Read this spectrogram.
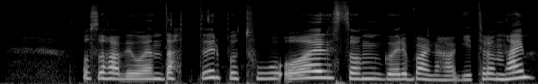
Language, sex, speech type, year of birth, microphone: Norwegian, female, spontaneous, 1983, Sennheiser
